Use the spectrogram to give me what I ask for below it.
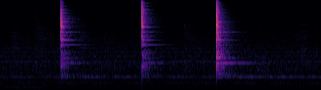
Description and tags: rock on metal post
Hit a rock against a metal post
sound, narrative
